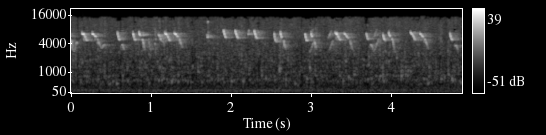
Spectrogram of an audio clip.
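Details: Saffron finch male singing, female calling: quick sequences of bright high chirps and short slurred notes, repeated in rhythmic bursts with a low steady hum underneath.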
